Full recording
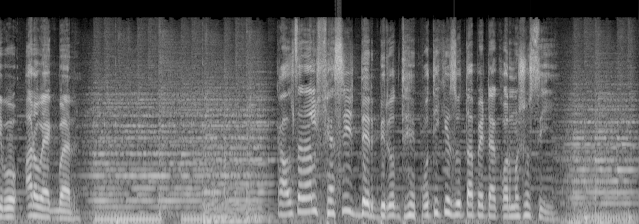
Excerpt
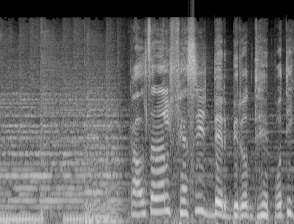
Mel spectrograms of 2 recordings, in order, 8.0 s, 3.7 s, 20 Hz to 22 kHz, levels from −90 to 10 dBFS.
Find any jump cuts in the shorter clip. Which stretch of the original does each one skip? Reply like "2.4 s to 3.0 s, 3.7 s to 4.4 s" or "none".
3.0 s to 3.4 s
